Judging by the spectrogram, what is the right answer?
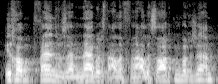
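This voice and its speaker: A man in a lively discussion, talking quickly and repetitively, restarting phrases and mixing Yiddish, German and English words. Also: a little high. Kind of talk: heated casual discussion.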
